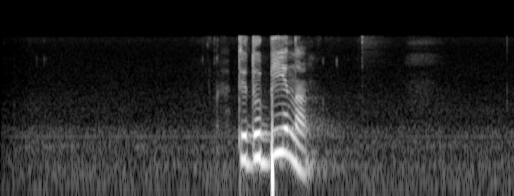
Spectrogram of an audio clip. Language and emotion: Russian, angry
